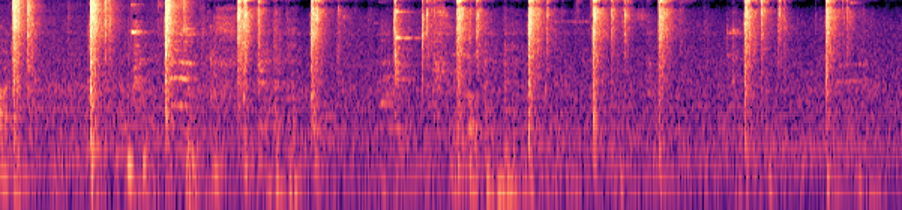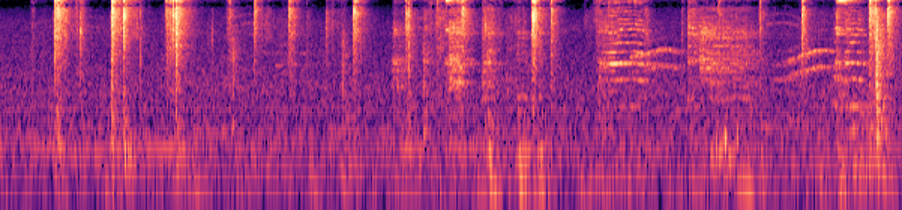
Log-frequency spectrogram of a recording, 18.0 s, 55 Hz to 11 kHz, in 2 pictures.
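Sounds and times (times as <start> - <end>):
cats playing with a toy: 0.0 - 8.7, 9.4 - 18.0.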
